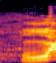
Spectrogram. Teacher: पार्श्विक व्यंजन ला है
